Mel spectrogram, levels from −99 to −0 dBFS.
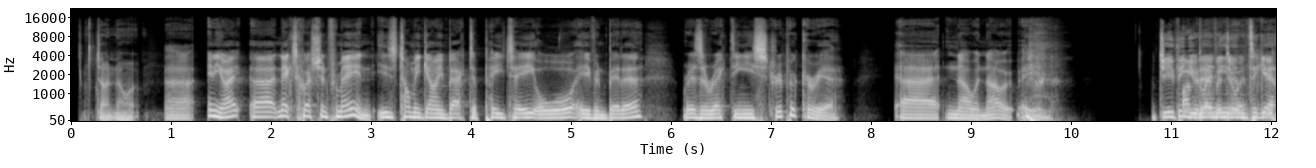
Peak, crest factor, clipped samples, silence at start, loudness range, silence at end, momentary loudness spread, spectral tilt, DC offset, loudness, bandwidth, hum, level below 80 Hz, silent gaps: -2 dBFS; 14 dB; under 0.1%; 0.25 s; 3 LU; 0 s; 8 LU; -6 dB/octave; under 0.1%; -16 LUFS; 15.5 kHz; none; -36 dBFS; 8.13-8.24 s, 10.32-10.64 s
